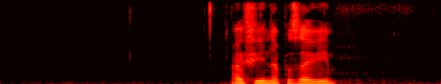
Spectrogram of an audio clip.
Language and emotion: Russian, neutral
